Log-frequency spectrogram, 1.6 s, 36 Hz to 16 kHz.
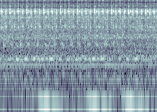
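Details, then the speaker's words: BMW 320i at idle with the air intake covered: a steady high crying wail rides over the idle with a low pulsing throb; source still unknown. "olha vocês estão escutando que ela tá chorando né O Eric vai tampar a entrada de ar ela aqui ó"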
